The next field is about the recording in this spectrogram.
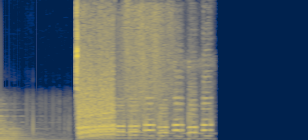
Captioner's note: technical malfunction sound effect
